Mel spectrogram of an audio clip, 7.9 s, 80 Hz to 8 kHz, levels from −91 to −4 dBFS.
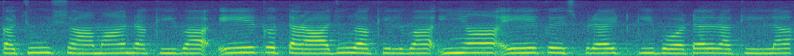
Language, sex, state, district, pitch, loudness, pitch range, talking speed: Hindi, male, Bihar, Darbhanga, 235 Hz, -15 LUFS, 230-245 Hz, 115 wpm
